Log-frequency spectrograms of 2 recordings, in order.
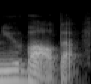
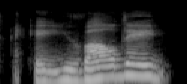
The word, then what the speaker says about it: Uvalde: This is a fiction based upon his true life story in of the school incident in Yuvalda. I know I'm pronouncing that wrong. Yuvalde Texas.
